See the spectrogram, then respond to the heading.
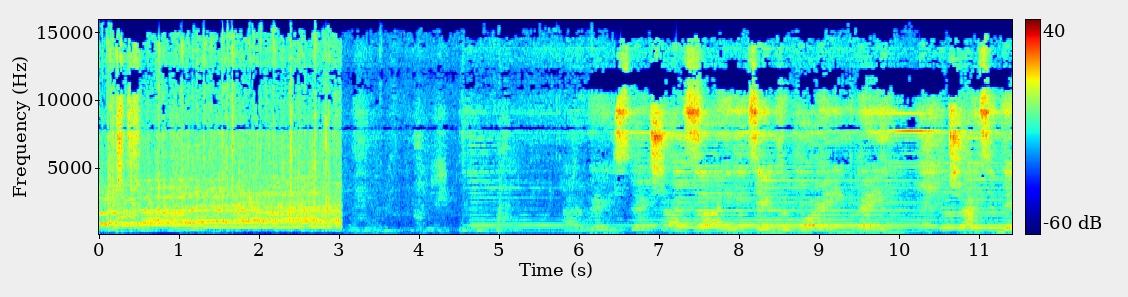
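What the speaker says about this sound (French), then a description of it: "Merci d'applaudir Alison Botton." A crowd at a school talent show cheers and whoops loudly for a performer for about three seconds, then the noise drops sharply and guitar and singing take over with scattered crowd sounds beneath.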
